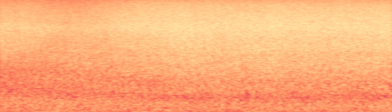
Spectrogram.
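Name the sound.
water rushing at Leevaku dam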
